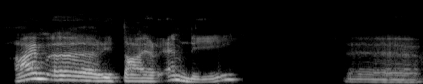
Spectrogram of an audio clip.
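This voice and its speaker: This is a man with a high pitch. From Indonesia. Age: 80s+. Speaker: retired doctor. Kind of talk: interview. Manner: halting.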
